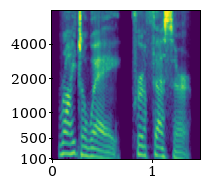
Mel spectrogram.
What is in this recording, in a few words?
computer, "right away"; time-lab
